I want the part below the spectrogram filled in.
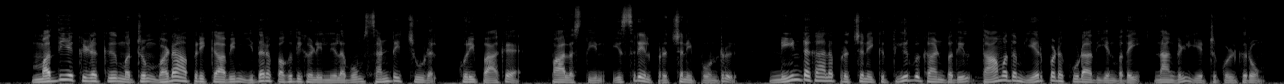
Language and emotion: Tamil, neutral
